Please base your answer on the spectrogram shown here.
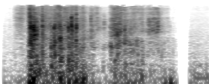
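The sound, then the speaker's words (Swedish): Rustling and crinkling as someone reaches into a bag and pulls out papers, a dense run of scratchy crumpling noise that stops abruptly, followed by a softer rustle. “Jag sträcker mig ner för att hämta väskan och hämta mina papper där jag har mina frågor.”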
